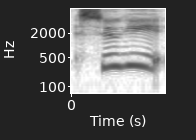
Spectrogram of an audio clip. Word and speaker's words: sugi: Sugi is how you say cedar.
